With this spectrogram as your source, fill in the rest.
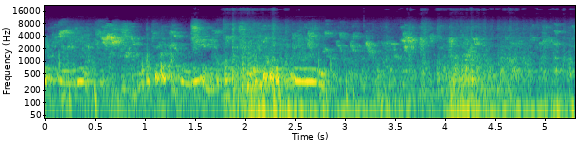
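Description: Pigeons for sale coo in low, rolling calls with some wing flaps and faint chirps, close by against a busy background.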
